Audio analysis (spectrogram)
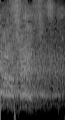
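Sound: audience booing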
